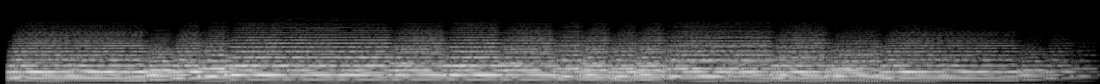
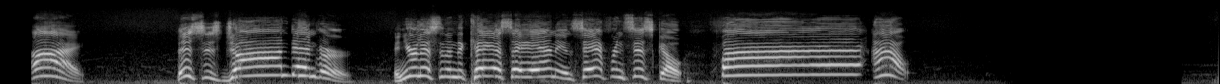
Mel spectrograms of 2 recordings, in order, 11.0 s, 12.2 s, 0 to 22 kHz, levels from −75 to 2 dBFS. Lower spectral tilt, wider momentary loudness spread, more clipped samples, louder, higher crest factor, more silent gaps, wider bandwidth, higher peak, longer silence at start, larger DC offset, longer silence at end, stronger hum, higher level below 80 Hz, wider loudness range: first, -6.5 dB/octave vs -2 dB/octave; about the same, 9 LU vs 8 LU; neither; about the same, -15 LUFS vs -16 LUFS; about the same, 14 dB vs 16 dB; neither; second, 7.4 kHz vs 16.5 kHz; about the same, -2 dBFS vs -4 dBFS; second, 0.05 s vs 0.3 s; first, 0.4% vs under 0.1%; second, 0.1 s vs 3.15 s; neither; second, -68 dBFS vs -50 dBFS; about the same, 4 LU vs 5 LU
